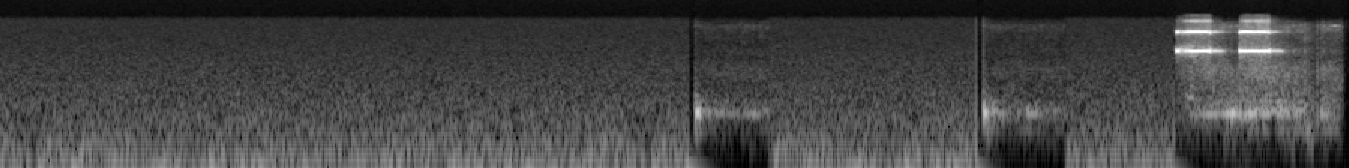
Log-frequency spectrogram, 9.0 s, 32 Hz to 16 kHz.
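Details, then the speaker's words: Dental curing light during a Class IV anterior-tooth restoration demonstration, tip held nearly in contact and perpendicular, on the palatal face: two short high-pitched beeps marking the 20-second light-curing cycle in a quiet room. "Pronto. 20 segundos de fotopolimerização."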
